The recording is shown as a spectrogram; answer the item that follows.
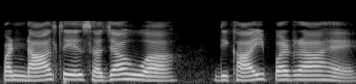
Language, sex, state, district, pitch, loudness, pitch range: Hindi, female, Chhattisgarh, Raipur, 205 Hz, -15 LUFS, 190-220 Hz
